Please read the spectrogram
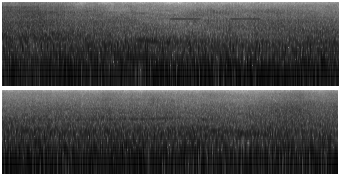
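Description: Boat engines running hard through the surf as the boat is launched off the beach, over a steady rush of water and wind, their pitch rising and falling with the revs. Two short high beeps sound about two seconds in.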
